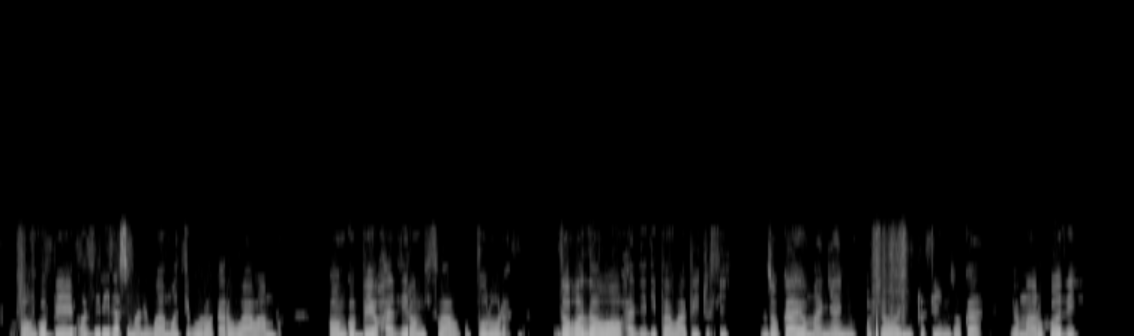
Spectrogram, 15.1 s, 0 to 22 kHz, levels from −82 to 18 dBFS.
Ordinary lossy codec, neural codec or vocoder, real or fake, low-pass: Opus, 32 kbps; none; real; 7.2 kHz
